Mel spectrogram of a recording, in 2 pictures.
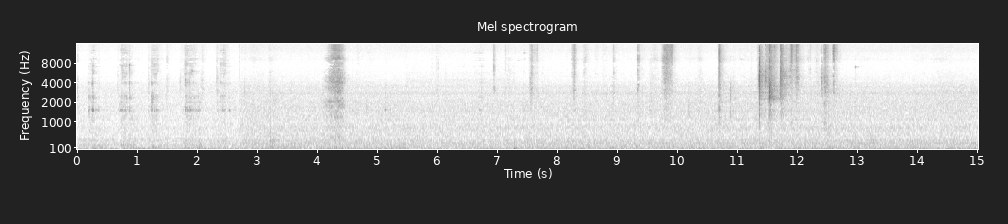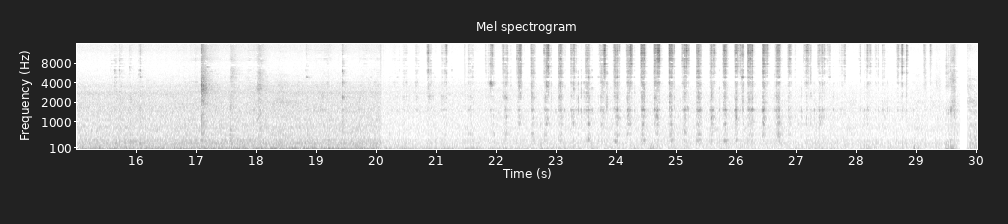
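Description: Hand tools turning in an aluminium engine mount's bolt hole, a thread tap in a T-handle wrench cutting new threads and then a Helicoil installing tool winding a steel thread insert in, to repair stripped threads. Faint metallic scraping and scattered clicks, with a run of quick, even ticks in the last third.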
